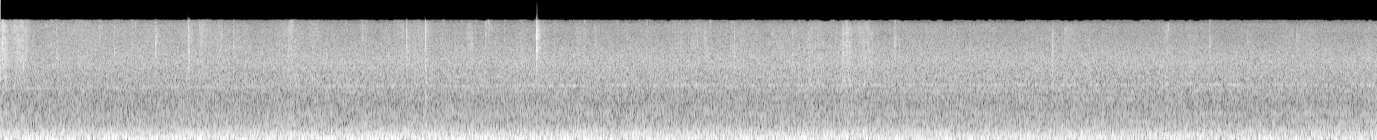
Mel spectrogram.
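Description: A jet engine rumbles steadily as an airliner taxis.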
